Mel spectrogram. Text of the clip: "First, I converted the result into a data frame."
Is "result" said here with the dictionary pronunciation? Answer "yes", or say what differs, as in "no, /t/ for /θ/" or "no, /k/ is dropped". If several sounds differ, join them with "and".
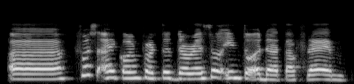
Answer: no, /t/ is dropped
